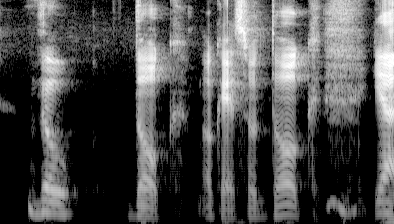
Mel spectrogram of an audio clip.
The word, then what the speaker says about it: dhawq: Yeah, it's a wonderful explanation here, and I'm really happy that you brought up the pronunciation dhawq? Dhawq.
